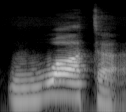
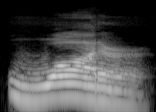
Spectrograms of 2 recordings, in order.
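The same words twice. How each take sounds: First: The t is a clear t; no final r. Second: The t sounds like an r; final r sounded. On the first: "o britânico não vai trocar o som de T por R ... no final ele não pronuncia o R" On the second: "O americano ... esse T tem som de R"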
